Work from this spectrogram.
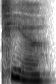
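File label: "tear up", British English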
